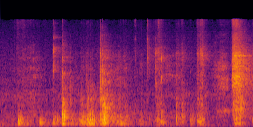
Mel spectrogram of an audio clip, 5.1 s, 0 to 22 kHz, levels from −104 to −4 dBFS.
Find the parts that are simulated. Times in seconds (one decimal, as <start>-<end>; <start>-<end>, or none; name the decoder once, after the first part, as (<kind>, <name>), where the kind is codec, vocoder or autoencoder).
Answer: 3.1-5.1 (vocoder, BigVGAN v2)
